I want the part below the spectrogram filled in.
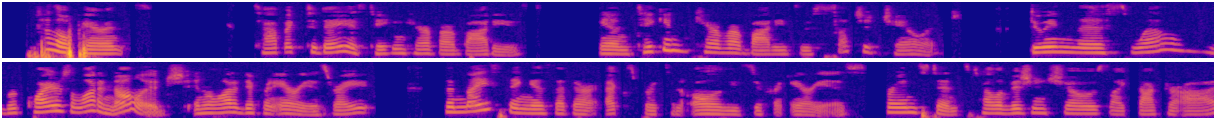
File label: physical health voice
